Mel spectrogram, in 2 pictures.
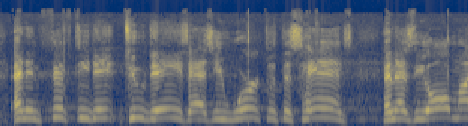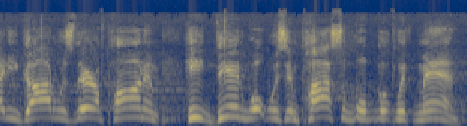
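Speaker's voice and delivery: high, loud impassioned preaching; fiery sermon climax; preaching at full force. Acted. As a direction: drive it home from the pulpit. Preaching Nehemiah story at full force.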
